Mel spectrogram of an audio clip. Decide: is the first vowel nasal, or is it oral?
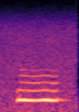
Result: nasal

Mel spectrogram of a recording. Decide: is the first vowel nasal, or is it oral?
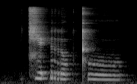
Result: oral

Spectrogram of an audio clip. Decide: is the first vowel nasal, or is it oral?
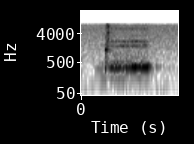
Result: oral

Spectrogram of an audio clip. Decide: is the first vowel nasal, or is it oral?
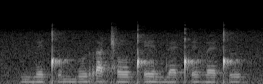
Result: oral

